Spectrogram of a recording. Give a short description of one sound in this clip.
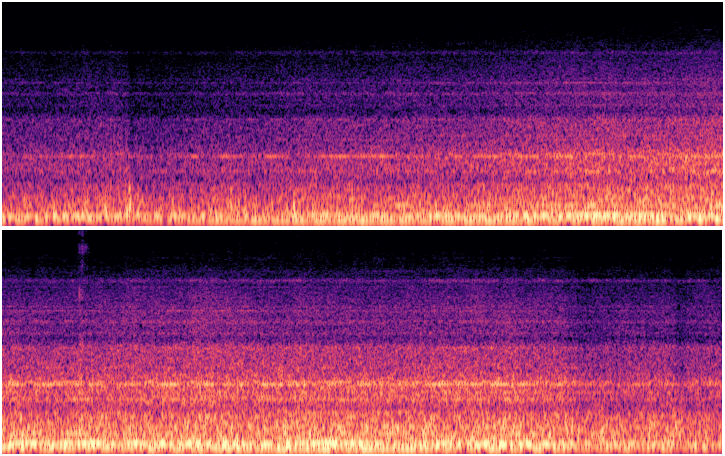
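Steel wheels clatter and squeal on the rails.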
